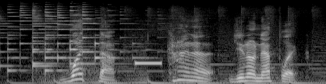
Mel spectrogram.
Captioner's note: beeping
